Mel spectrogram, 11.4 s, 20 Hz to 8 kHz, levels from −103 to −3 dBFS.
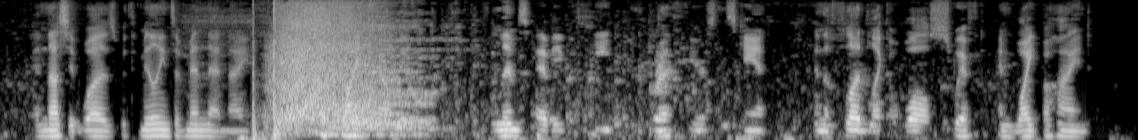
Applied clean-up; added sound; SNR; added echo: classical method Wiener filter.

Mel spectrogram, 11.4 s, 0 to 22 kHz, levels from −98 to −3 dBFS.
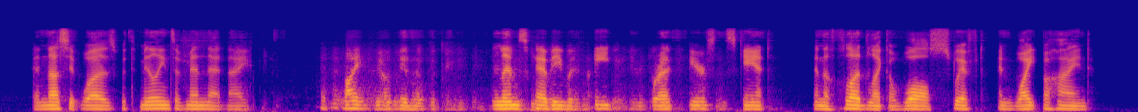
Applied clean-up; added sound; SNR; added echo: neural mask model DeepFilterNet 3.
